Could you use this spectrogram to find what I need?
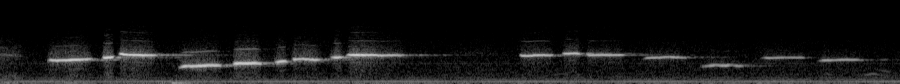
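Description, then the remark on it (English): A lady softly whistles the old Sankey revival hymn "There is sunshine in my soul today" while decorating the Altkirk church for harvest: smooth sustained notes with brief pauses between lines, heard alone over a faint low background hum. “And here she was, whistling this in the Altkirk.”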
